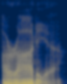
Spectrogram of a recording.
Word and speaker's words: Aradia: It is pronounced Aradia.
